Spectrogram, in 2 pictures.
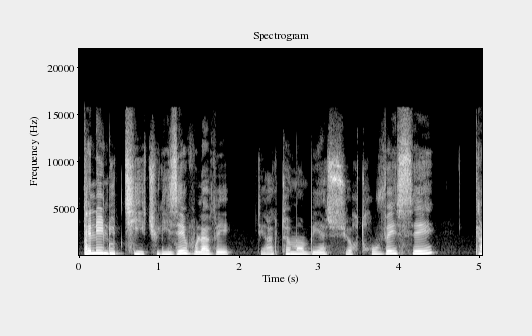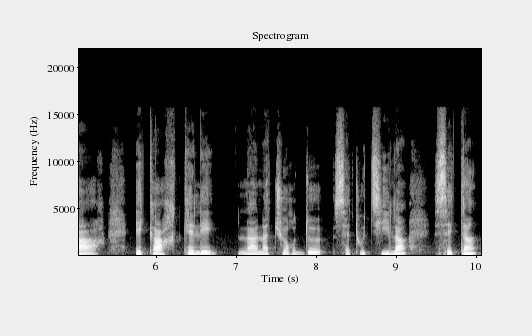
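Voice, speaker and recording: A woman's voice: medium pitch, a little slow, darkish tone, no room sound. A woman teaching a French grammar lesson. She asks her students questions and answers them herself, stressing the key words. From Algeria.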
